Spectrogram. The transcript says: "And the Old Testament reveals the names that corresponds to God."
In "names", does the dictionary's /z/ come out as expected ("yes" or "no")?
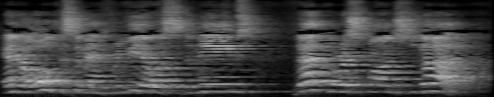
yes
